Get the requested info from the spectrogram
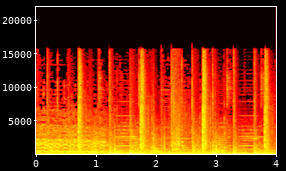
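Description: A horse whinnies once, a quavering call lasting about the first second, over background music with a regular beat.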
